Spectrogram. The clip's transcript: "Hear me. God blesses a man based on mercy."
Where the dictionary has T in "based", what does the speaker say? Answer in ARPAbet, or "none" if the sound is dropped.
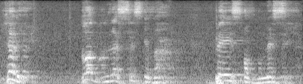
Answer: none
